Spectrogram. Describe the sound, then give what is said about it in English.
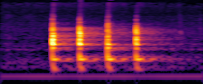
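During a church sermon, someone knocks four times by hand on a hard surface in a quick, even rhythm, each a sharp hollow thud that dies away fast, with no talking over them. “I was thinking of Jesus knocking, but man, that one really hurt.”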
